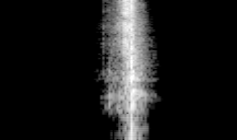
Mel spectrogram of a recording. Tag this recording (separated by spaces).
interactions recording player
